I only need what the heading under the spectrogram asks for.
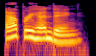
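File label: "apprehending", British English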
